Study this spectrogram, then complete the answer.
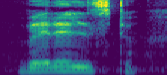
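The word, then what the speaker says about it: Verelst: हैदर अली जीता और तत्कालीन अंग्रेज गवर्नर था वेरेल्स्ट। कौन था? वेरेल्स्ट। एक मिनट, इसका जो उच्चारण है वेरेलस्ट, ठीक है।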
